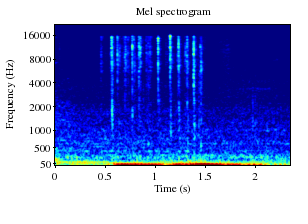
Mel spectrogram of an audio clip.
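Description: Computer keyboard typing: a quick run of about ten keystrokes lasting about a second, as a short terminal command is entered.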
